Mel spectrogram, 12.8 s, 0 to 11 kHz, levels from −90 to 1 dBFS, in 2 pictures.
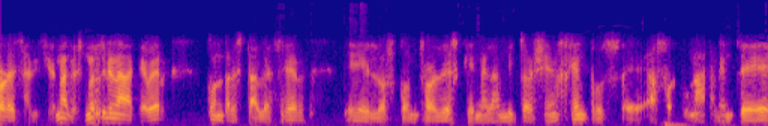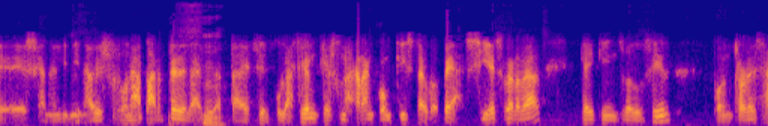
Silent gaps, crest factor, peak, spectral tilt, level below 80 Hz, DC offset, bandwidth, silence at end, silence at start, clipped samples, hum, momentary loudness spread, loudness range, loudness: none; 22 dB; -2 dBFS; -6.5 dB/octave; -54 dBFS; under 0.1%; 10 kHz; 0 s; 0 s; under 0.1%; none; 9 LU; 5 LU; -25 LUFS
